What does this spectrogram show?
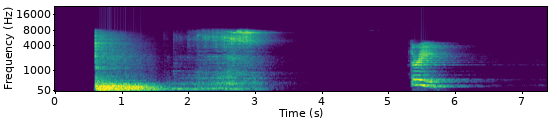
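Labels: At 0.58 seconds, there is thumping. Then, at 1.6 seconds, you can hear pulleys. Next, at 5.33 seconds, a voice says "three."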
